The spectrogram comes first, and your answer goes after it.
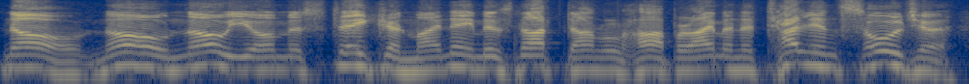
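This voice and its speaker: An actor playing a captured American secret agent posing as an Italian soldier, halting and earnest in old radio style. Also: male voice, a little high, loud music behind the voice, close to an everyday voice. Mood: nervous denial. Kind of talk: 1940s radio acting. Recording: noisy, crackly old radio recording.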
